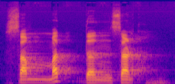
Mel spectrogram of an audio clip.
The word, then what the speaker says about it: सम्मदंसण: सम्मदंसण, सम्मद ये दो दा हैं, एक दा इसके साथ बोलेंगे।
